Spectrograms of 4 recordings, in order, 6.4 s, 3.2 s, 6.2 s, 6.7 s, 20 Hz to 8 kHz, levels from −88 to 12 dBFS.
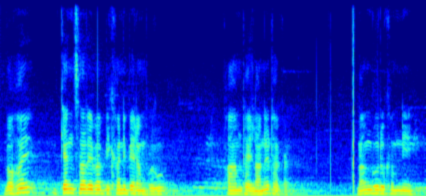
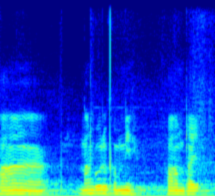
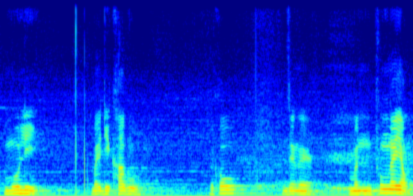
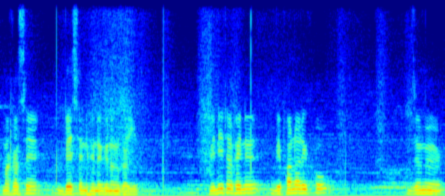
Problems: constant background noise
